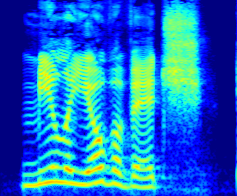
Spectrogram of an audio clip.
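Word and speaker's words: Milla Jovovich: Then we have Mila Jovovich, and if you're wondering, why did you pronounce it like that? I'll just say that it's because Mila Jovovich is the way she pronounces it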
